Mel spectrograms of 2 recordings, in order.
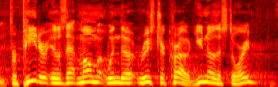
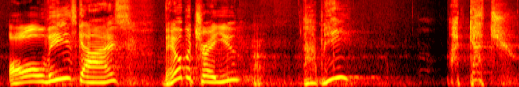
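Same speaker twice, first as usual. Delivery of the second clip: cocky Peter; 8 semitones higher than usual. Retold or imitated. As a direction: play the overconfident disciple, a touch hammed. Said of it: "Peter stands up and says".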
